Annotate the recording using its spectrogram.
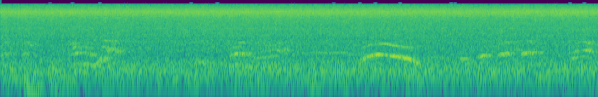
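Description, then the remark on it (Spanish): Steady, loud roar of a double waterfall crashing into a rock pool, heard from inside the cascade beneath a giant rock: a dense unbroken rush of falling water that fills the whole scene, with faint voices barely audible beneath it. “Se escucha el ruido así cayendo el agua.”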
